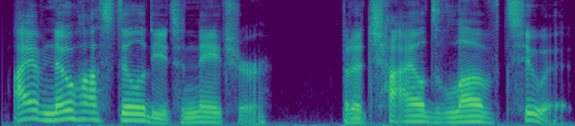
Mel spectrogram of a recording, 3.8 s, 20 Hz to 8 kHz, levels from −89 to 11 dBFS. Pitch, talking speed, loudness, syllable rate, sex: 120 Hz, 190 wpm, -17 LUFS, 5.3 syllables/s, male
